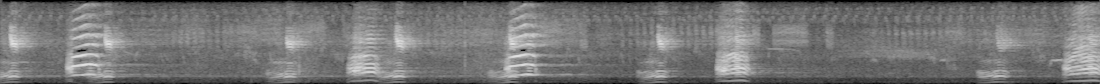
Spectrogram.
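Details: A male and a female paradise shelduck at Cornwall Park, Auckland, New Zealand give loud, harsh honking calls in short bursts. There are about seven or eight in eight seconds, some lower and some higher, over a faint hiss.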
